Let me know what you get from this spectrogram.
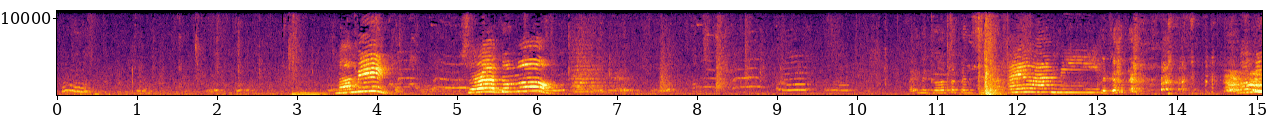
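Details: Five-week-old male Labrador Retriever puppies from a first litter, making high whining yelps and squeals in short bursts, rising then falling, with children's voices and speech around them.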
